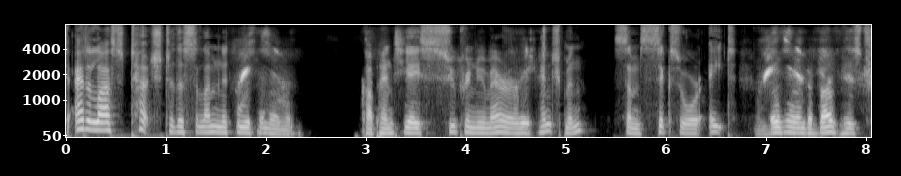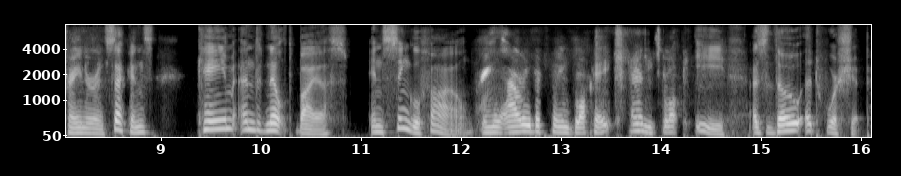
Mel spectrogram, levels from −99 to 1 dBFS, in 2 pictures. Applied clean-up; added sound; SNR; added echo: neural mask model Resemble Enhance denoiser.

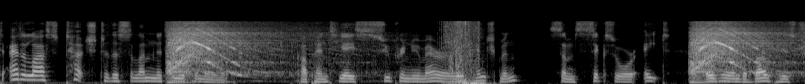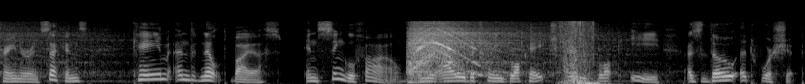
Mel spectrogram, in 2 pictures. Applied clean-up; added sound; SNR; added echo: none; Tearing + Sawing; -1 dB; none.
